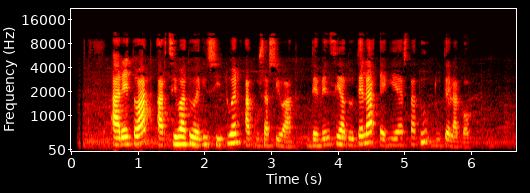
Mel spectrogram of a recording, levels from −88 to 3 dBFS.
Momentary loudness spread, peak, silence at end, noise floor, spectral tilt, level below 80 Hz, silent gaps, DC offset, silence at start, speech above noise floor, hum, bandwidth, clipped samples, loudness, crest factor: 14 LU; 0 dBFS; 0.7 s; -53 dBFS; -4 dB/octave; -76 dBFS; none; under 0.1%; 0.6 s; 32 dB; none; 11.5 kHz; under 0.1%; -21 LUFS; 22 dB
